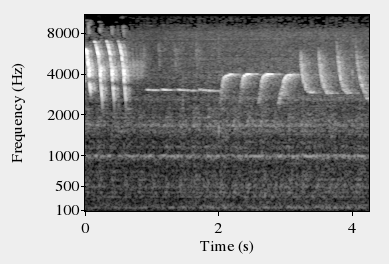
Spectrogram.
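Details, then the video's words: White and crested canaries singing at home: a quick burst of slurred notes, a long thin steady whistle, then a series of separate rising sweeps spaced about a third of a second apart, fairly soft, with a faint hum. "White canary and crusted canary are signing very nice"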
